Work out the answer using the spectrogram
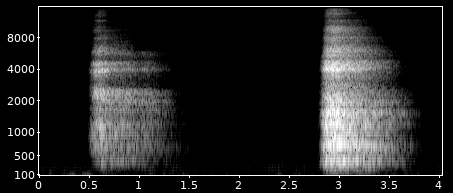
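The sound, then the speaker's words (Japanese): Two slow, deep breaths, one in and one out, each a soft airy rush that swells quickly and tapers, separated by a long silent pause. “私に合わせて3回深呼吸して。”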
